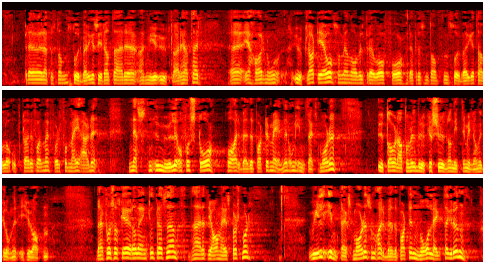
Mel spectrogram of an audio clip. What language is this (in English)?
Norwegian Nynorsk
